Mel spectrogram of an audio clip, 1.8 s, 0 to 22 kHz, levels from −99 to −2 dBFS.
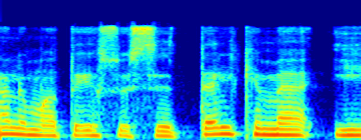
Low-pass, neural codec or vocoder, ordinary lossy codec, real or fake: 9.9 kHz; none; Opus, 32 kbps; real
